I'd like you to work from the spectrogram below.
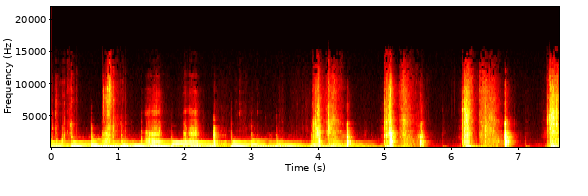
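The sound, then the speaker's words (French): A knife chops food on a board in quick, repeated strokes with a scraping edge, first over a steady humming tone, then alone as louder, irregular cuts. “et puis aussi le son euh, des aliments qui sont en train d'être euh, cuisinés, euh, en train d'être coupés, en train d'être mijotés.”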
